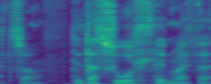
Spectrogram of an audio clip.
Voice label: "swllt", welsh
